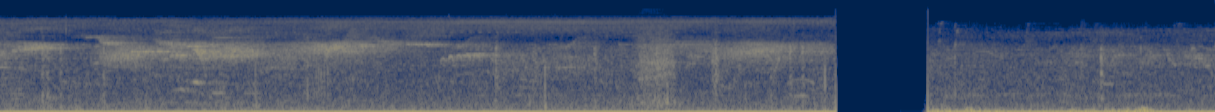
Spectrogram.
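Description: Small birds chirping and calling in the trees over a steady low background rumble. The sound cuts out completely for a moment about four seconds in.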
